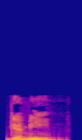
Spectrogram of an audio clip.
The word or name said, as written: gamine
